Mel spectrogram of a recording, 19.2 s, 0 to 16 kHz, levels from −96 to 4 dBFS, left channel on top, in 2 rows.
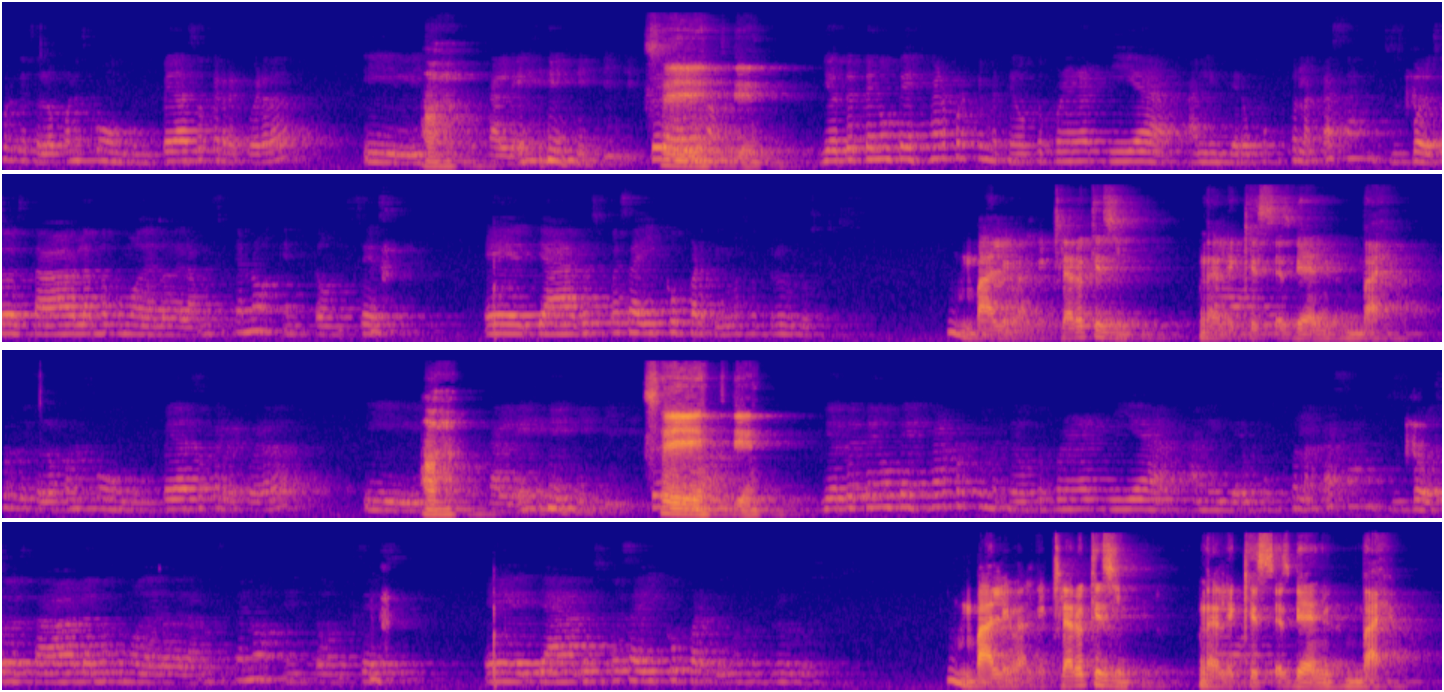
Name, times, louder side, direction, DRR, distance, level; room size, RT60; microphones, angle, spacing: voice 1, 0.0-1.9 2.4-2.8 3.2-4.8 5.4-12.1 12.8-15.0 17.6-18.2, left 3 dB, 60° left, 2 dB, 0.6 m, -40 dB
voice 2, 4.3-5.0 15.9-17.1 17.6-18.9, right 9 dB, 70° right, 14 dB, 0.4 m, -26 dB
7.8 x 3.6 x 6.2 m, 1.0 s
head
